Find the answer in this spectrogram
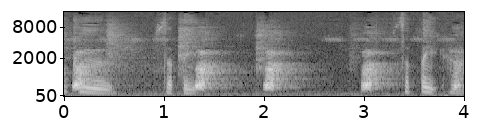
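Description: A dog barking several times in short, separate barks, about a second apart.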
